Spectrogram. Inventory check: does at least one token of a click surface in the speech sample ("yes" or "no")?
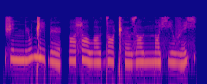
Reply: yes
